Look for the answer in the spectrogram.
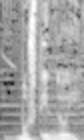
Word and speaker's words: Bustinduy: Que si el fiscal general, que si Marlaska con la Guardia Civil, pero hoy es Bustinduy, ¿no? Se dice así. – Pues parece que se dice así, sí, sí.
